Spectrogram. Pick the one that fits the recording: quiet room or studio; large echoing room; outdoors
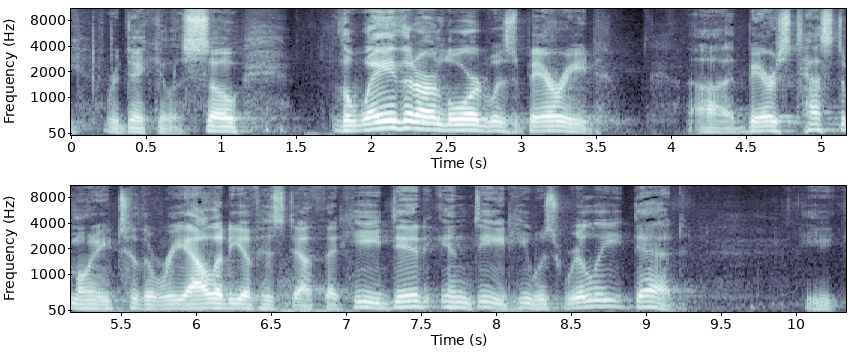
large echoing room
